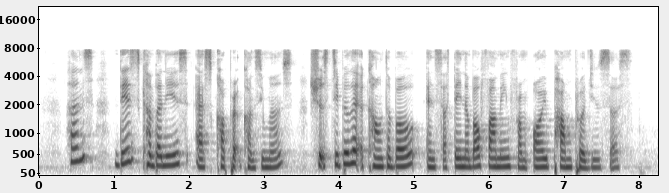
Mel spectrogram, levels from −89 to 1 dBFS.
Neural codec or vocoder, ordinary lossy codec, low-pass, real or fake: none; none; none; real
